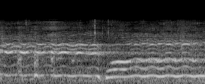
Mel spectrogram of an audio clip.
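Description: Recorded singing with music: a singer holds long notes with wide, even vibrato, sliding to a new held note about a second in.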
